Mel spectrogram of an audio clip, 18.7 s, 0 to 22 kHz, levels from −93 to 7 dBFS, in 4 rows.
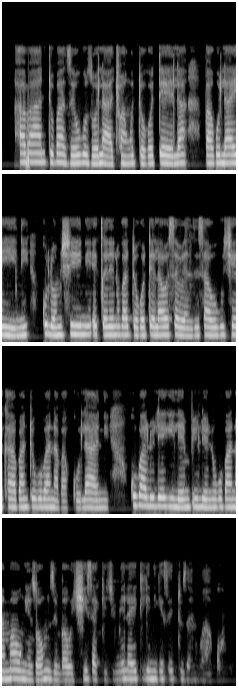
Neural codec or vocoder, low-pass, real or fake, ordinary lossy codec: none; 7.2 kHz; real; Opus, 64 kbps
